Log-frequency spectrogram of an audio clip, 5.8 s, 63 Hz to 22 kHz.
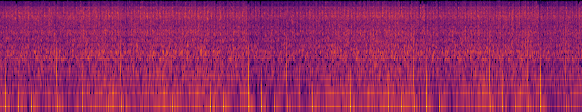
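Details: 1948 Farmall Cub tractor started cold at spring after an oil change, in temperatures in the 30s: a low, chugging idle with soft thumps about two per second, only slightly uneven and nothing metallic; normal idle.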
